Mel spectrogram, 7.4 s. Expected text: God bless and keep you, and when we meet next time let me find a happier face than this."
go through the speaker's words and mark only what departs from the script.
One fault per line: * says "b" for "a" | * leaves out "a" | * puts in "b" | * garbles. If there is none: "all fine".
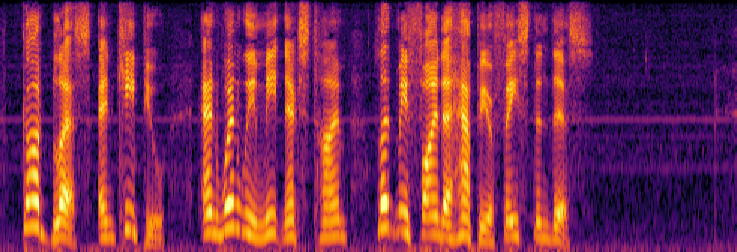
all fine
